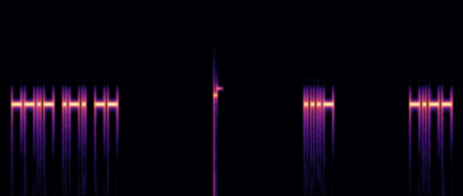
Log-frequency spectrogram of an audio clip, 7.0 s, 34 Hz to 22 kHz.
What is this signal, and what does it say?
Morse code, heard as a keyed tone, about 25 wpm, spaced as for 13 wpm, 690 Hz. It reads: QRM VY
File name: Top 90 QSO Elements - 8x Character Spacing - 25wpm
